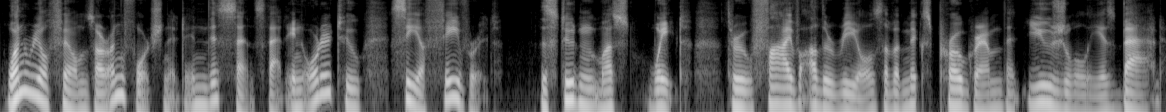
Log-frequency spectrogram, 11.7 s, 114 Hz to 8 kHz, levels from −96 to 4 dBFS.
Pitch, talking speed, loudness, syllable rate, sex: 140 Hz, 160 wpm, -24 LUFS, 4.8 syllables/s, male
